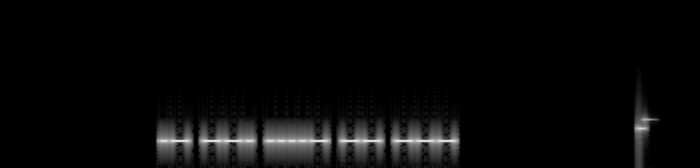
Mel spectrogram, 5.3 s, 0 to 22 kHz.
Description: Morse code, heard as a keyed tone, about 30 wpm, 690 Hz. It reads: AG4MO
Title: SOTA QSO Practice 30wpm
